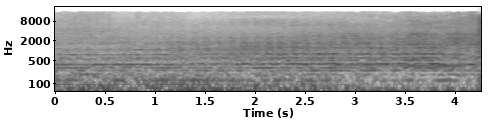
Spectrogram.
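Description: Cinematic intro sound effect: a loud, steady deep rumble under a held drone of several low tones.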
